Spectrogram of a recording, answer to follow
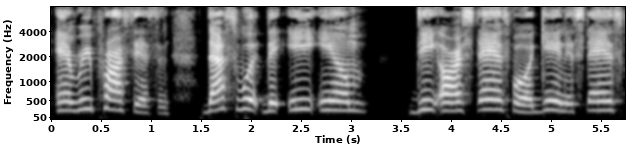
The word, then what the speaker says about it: EMDR: So I had to go and Google, what is EDMR? Y'all, let me Google it now. And prayerfully, we don't go off. Okay. So EDMR, what does EMDR, my bad, I've been saying it wrong.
